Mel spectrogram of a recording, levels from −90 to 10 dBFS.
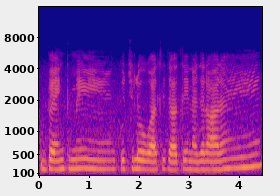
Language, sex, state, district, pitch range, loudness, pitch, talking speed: Hindi, female, Uttar Pradesh, Ghazipur, 180-200 Hz, -19 LUFS, 190 Hz, 135 wpm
